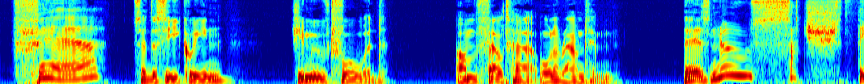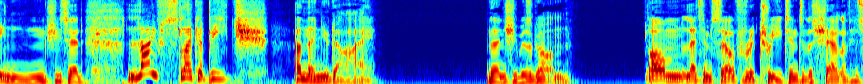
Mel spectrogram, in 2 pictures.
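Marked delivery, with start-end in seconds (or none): 0.1-1.0 high, otherworldly disbelief; scornful sea goddess. A narrator's reading. Sea Queen echoes Om scornfully. 6.8-9.1 high, very slow pronouncement; dismissive sea goddess. A narrator's reading. Sea Queen dismisses fairness. 9.9-12.4 lofty sea goddess. A narrator's reading. Sea Queen's parting pronouncement.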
